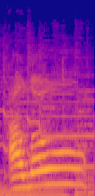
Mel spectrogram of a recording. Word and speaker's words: Alola: I Yeah, I'm saying it wrong. It's alola.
